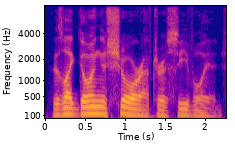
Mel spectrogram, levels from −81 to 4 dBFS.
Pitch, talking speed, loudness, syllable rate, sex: 105 Hz, 240 wpm, -17 LUFS, 6.3 syllables/s, male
